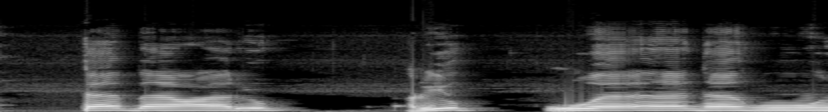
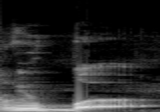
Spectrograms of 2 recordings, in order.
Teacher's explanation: Tak ada qalqalah kat situ. Sebab dad bukan huruf qalqalah.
